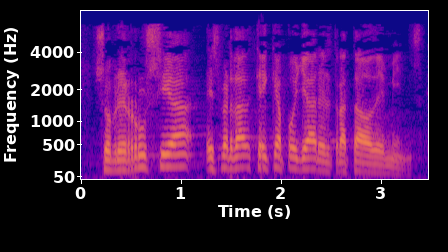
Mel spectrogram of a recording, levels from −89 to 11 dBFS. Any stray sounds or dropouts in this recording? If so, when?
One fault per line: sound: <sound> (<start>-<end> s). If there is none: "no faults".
no faults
